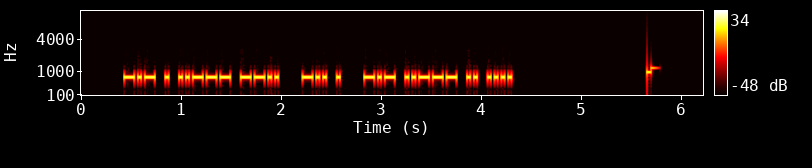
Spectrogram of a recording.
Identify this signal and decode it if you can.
Morse code, heard as a keyed tone, about 36 wpm, 700 Hz. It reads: KE2Z DE K2IH
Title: USA Callsign DE Callsign - 4 Characters - 35wpm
